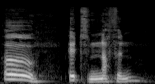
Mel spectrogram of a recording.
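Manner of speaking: put-on high, slow boyish modesty; modest. A narrator's reading. Boy to grateful girl, modest. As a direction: drawl it as if shrugging off praise. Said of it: "he said modestly".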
